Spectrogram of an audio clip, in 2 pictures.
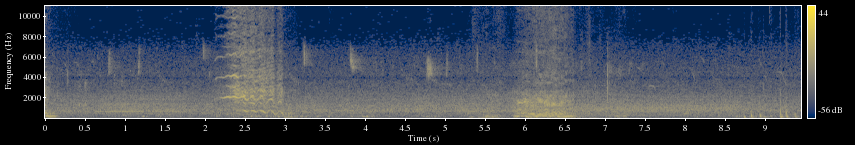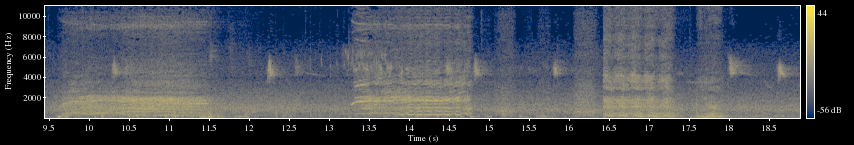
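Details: Horses in a herd, galloping, neighing: several loud, wavering whinny bursts near 2.5, 6, 10, 13.5 and 16.5 seconds over a steady rustling, hoof-like background.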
